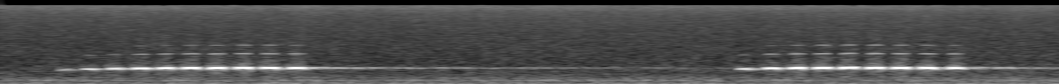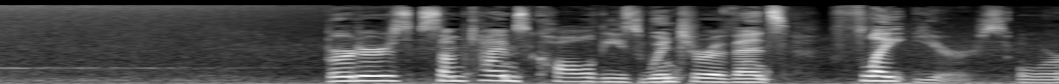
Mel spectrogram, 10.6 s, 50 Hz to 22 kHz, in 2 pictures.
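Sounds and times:
boreal owl rapid trill of hollow hoots: 0:00.3 - 0:06.2
speech: 0:07.0 - 0:10.5.

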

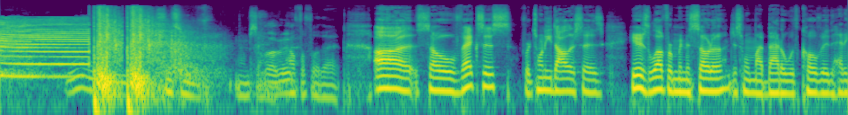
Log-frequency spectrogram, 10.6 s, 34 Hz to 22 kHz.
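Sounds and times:
air horn sound effect: 0:00.0 - 0:01.5
gunshot sound effects: 0:01.1 - 0:02.9
speech: 0:02.2 - 0:10.5.

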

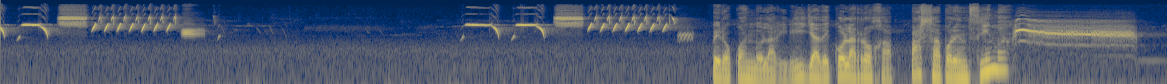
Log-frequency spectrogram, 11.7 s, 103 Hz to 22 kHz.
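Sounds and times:
male song sparrows singing from a wooded thicket along a shore: 0:00.0 - 0:11.6
speech: 0:07.1 - 0:10.2.

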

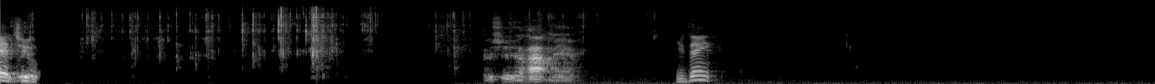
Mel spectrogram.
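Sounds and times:
speech: 0:00.0 - 0:00.4, 0:04.8 - 0:05.9, 0:06.8 - 0:07.2
crunchy chewing of food: 0:00.8 - 0:06.1.

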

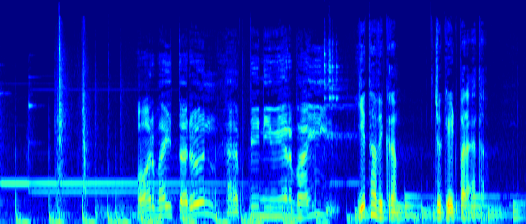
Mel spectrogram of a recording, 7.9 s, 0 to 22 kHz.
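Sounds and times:
doorbell chiming with a sustained ringing tone: 0:00.0 - 0:03.1
rhythmic thuds: 0:00.0 - 0:06.4
speech: 0:02.1 - 0:07.6.

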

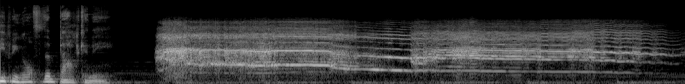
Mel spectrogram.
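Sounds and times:
speech: 0:00.0 - 0:01.2
woman screaming: 0:01.6 - 0:06.8.

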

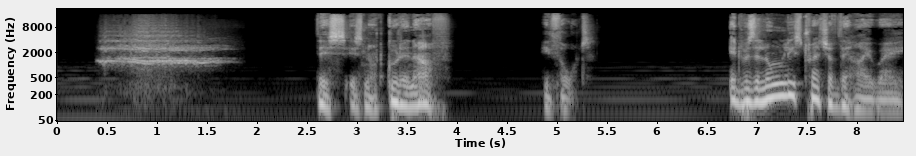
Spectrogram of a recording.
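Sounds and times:
car tires screeching as car brakes hard: 0:00.4 - 0:01.8
speech: 0:02.6 - 0:04.0, 0:04.9 - 0:05.4, 0:06.7 - 0:08.4.

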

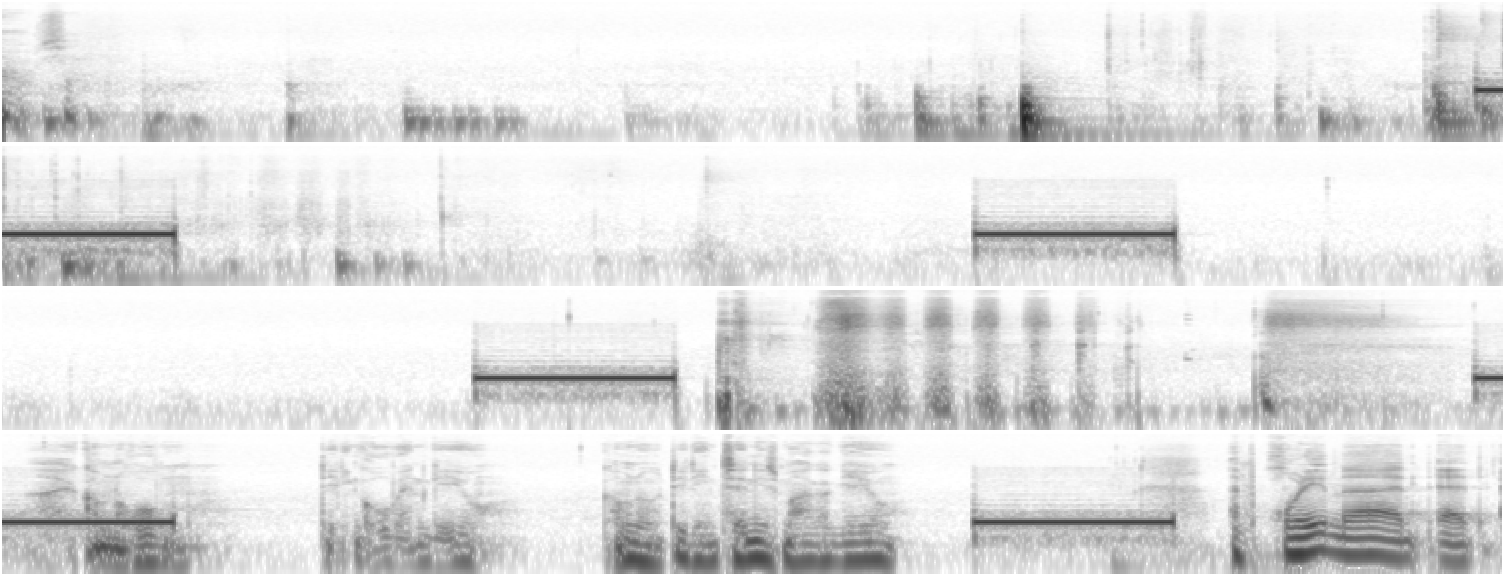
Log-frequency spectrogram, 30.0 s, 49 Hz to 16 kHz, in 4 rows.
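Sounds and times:
outgoing phone call single-pitch ringing tone: 0:07.4 - 0:08.4, 0:12.4 - 0:13.4, 0:17.4 - 0:18.4, 0:22.4 - 0:23.4, 0:27.4 - 0:28.4
speech: 0:26.2 - 0:27.1, 0:28.9 - 0:30.0.

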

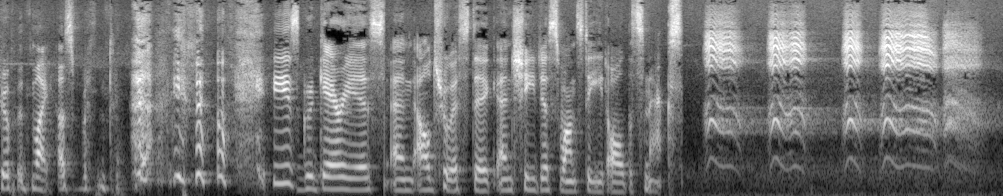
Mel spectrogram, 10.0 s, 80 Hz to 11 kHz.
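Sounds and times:
speech: 0:00.0 - 0:08.0
laughter: 0:01.3 - 0:02.8
crow cawing: 0:07.0 - 0:10.0.

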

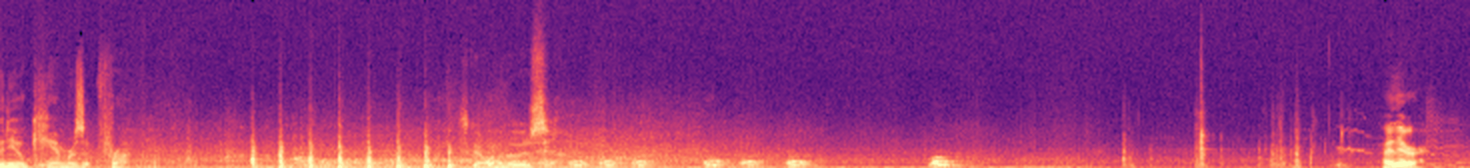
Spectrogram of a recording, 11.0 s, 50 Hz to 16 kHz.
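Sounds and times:
speech: 0:00.0 - 0:01.3, 0:03.4 - 0:04.6, 0:10.4 - 0:10.8
dog barking behind a door: 0:02.2 - 0:02.9, 0:04.1 - 0:06.2, 0:07.0 - 0:07.4.

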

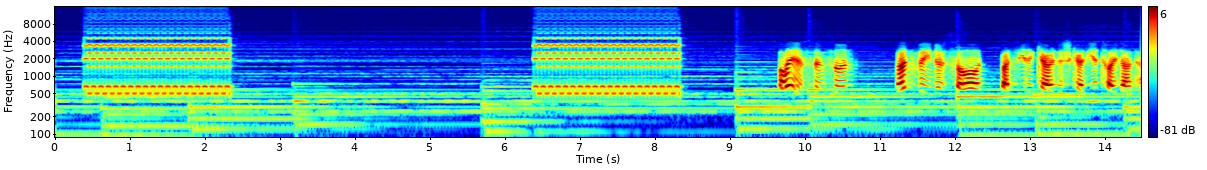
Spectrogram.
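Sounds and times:
soft music: 0:00.0 - 0:14.4
telephone ringing with bright buzzing electronic trilling: 0:00.4 - 0:02.4, 0:06.4 - 0:08.4
speech: 0:12.3 - 0:14.4.

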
